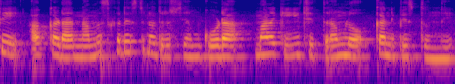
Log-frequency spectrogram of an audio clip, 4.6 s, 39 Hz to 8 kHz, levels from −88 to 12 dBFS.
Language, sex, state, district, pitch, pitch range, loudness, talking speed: Telugu, female, Andhra Pradesh, Guntur, 230 Hz, 220-255 Hz, -20 LUFS, 120 wpm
